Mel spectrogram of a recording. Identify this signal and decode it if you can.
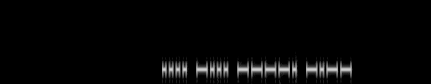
Morse code, heard as a keyed tone, about 36 wpm, 700 Hz. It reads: HB9Y
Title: DXCC-100 Call Signs - 4 Characters - 35wpm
